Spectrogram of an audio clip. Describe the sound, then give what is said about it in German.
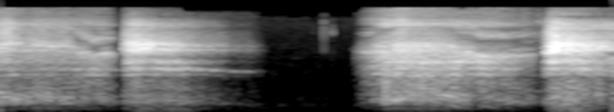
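A voice imitates heavy breathing: two long, airy breaths separated by a short silence, each with a sharper rasp near its start, fairly loud with no speech. “Und dann im Morgengrauen, dann hört er auf einmal ein Atmen”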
